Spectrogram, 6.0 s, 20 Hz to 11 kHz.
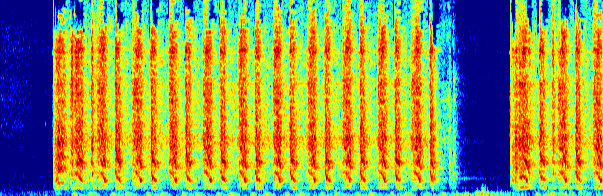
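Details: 1992 Yamaha Virago XV535 just after engine rebuild, fuel primed and float bowl full, plugs fitted: starter cranks in steady bursts, about three pulses a second, never fires; no spark on either plug, suspected broken wire or bad connection.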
